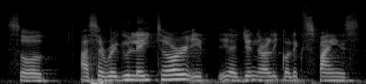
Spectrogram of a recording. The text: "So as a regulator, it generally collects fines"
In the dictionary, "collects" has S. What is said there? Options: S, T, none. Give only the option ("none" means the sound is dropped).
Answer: S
